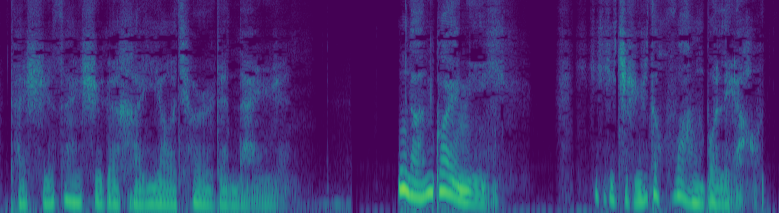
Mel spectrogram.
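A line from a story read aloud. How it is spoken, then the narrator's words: Murmuring. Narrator (Chinese): 宫南燕喃喃地说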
